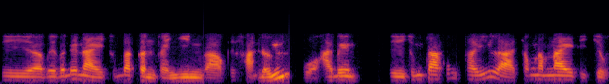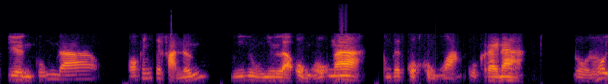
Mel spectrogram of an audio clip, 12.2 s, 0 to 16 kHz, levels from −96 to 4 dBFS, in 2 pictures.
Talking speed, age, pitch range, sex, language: 255 wpm, 20-39, 115-180 Hz, male, Vietnamese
